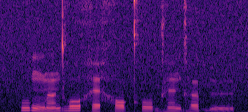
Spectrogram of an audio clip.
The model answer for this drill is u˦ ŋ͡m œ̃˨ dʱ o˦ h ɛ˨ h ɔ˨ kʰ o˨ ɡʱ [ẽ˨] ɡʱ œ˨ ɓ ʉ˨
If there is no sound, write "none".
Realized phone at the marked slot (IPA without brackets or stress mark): ɛ̃˨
